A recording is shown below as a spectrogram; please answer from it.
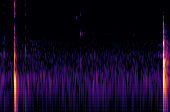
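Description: A return key on a computer keyboard is pressed twice, two sharp isolated clicks separated by a couple of seconds of near silence, faint and close.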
